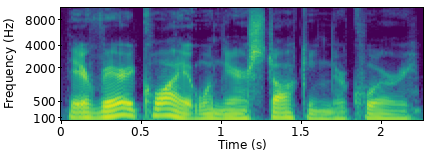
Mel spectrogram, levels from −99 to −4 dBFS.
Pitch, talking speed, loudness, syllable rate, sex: 100 Hz, 265 wpm, -17 LUFS, 7.0 syllables/s, male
